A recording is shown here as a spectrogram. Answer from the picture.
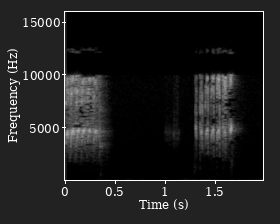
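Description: Two grey-headed flying fox pups, about six weeks to two months old, give contact calls to their mother: two bursts of shrill, rapid, pulsing chitters, fairly loud, separated by a brief pause with a single faint chirp in between.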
